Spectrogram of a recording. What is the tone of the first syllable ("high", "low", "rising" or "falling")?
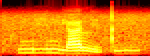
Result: high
